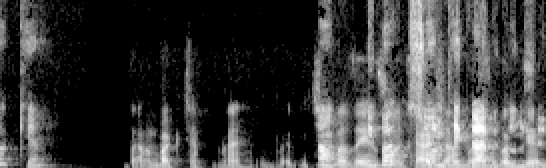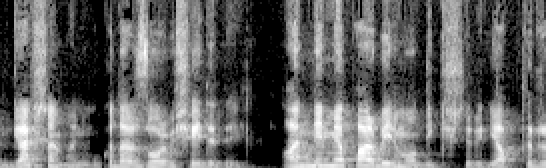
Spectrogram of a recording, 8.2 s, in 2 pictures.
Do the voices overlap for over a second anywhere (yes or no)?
yes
